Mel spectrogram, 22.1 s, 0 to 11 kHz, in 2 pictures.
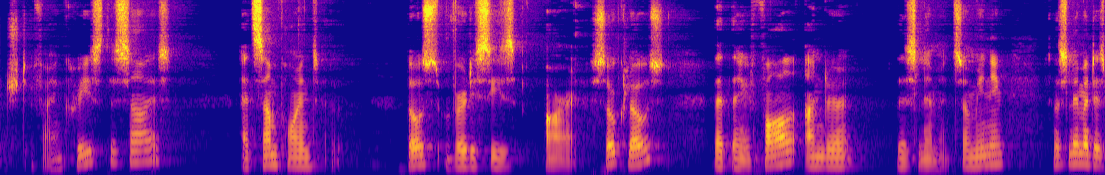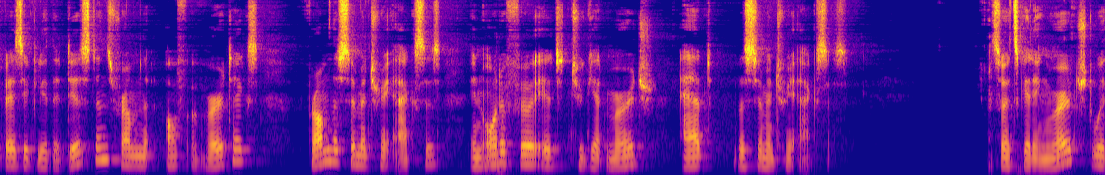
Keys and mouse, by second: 3.3-4.3 middle drag, 3.9 Tab, 4.3-5.9 right drag, 5.0 click, 5.9 Tab, 6.3-6.9 drag, 6.9 middle click, 12.4-14.8 middle drag, 15.0-16.5 middle drag, 17.7-19.8 middle drag, 21.1 Tab, 21.6 click, 21.9-22.1 right drag.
